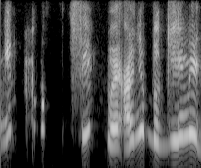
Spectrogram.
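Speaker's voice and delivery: high, loud, quick annoyed complaint. Acted. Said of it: "kondisi kita lagi kesel aja".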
